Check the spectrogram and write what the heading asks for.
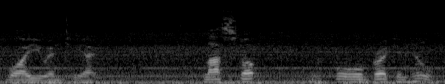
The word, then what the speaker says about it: Yunta: Here we are at Yunta. I think that's how it's pronounced, Y-U-N-T-A.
